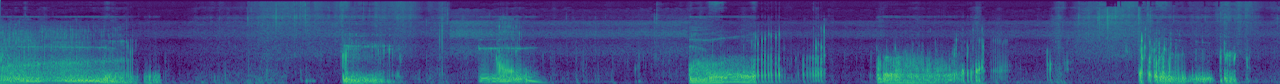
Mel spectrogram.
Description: Here's a special stomach growl video just for you!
